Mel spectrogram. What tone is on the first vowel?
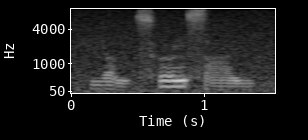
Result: low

